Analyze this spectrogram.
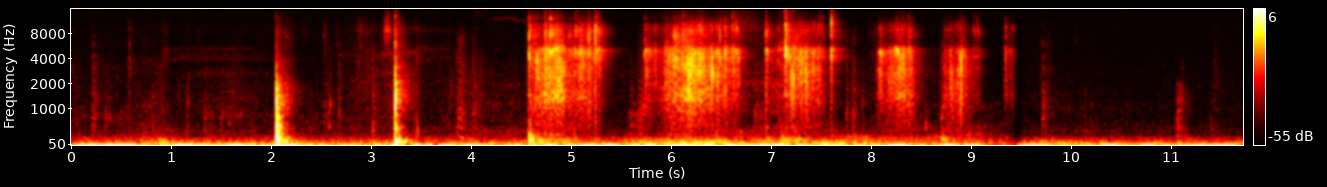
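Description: Poker chips being handled at a card table: two sharp clicks, then several bursts of clattering and rattling over about five seconds, over a low steady hum.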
